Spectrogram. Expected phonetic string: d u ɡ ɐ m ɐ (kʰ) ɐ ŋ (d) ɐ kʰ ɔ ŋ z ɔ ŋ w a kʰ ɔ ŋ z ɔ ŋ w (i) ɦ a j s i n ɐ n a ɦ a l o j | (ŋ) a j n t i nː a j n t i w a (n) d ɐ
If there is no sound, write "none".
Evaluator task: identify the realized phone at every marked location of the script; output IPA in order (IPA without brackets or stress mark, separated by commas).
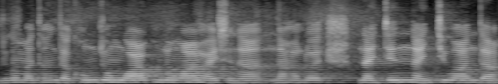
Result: tʰ, d, a, n, n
